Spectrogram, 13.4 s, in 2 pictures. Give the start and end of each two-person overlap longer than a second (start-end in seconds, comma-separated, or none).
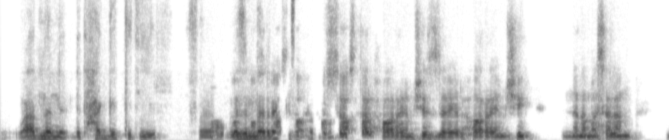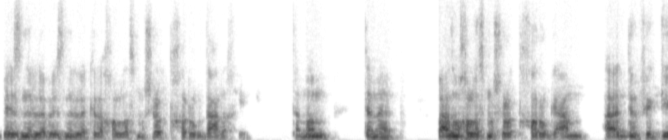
2.1-3.6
